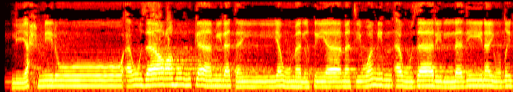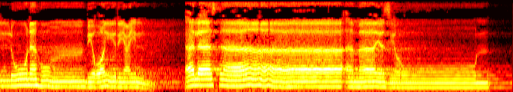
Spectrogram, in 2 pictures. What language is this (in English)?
Arabic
